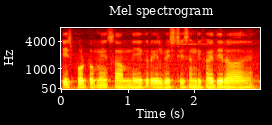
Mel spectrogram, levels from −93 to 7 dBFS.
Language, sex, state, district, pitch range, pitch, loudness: Hindi, male, Uttar Pradesh, Shamli, 105-110 Hz, 110 Hz, -15 LUFS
